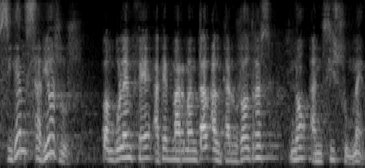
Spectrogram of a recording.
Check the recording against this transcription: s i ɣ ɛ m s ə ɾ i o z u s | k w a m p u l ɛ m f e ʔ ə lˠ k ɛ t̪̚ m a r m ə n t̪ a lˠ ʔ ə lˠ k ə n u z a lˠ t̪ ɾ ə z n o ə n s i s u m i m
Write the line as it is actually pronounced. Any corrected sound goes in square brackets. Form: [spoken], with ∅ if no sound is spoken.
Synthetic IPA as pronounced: s i ɣ ɛ m s ə ɾ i o z u s | k w a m [b] u l ɛ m f e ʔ ə [∅] k ɛ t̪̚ m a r m ə n t̪ a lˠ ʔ ə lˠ k ə n u z a lˠ t̪ ɾ ə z n o ə n s i s u m [ɛ] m

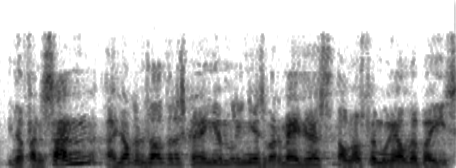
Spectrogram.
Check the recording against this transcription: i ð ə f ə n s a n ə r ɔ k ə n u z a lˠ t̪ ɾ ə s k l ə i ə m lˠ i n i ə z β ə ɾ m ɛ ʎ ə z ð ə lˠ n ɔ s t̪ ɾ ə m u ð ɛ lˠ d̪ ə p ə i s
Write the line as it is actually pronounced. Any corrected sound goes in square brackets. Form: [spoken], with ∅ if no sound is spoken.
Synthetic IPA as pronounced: i ð ə f ə n s a n ə [ʎ] ɔ k ə n u z a lˠ t̪ ɾ ə s k [ɾ] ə i ə m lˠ i n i ə z β ə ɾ m ɛ ʎ ə z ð ə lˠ n ɔ s t̪ ɾ ə m u ð ɛ lˠ d̪ ə p ə i s

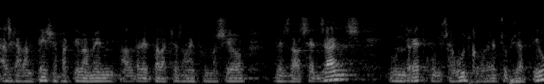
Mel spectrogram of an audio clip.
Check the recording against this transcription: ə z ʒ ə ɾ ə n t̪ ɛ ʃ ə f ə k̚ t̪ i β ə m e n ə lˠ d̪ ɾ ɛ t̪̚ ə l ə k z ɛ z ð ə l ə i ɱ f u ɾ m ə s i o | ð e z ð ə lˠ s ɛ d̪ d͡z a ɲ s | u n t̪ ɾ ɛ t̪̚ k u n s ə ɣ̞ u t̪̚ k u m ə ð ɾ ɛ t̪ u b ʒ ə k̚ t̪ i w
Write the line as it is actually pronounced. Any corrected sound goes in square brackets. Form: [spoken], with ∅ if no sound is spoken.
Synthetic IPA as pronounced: ə z [ɣ] ə ɾ ə n t̪ ɛ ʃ ə f ə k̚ t̪ i β ə m e n ə lˠ d̪ ɾ ɛ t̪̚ ə l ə k [s] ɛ z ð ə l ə i ɱ f u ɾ m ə s i o | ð e z ð ə lˠ s ɛ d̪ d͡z a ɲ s | u n [d̪] ɾ ɛ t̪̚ k u n s ə ɣ̞ u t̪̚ k [ɔ] m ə ð ɾ ɛ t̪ u b ʒ ə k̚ t̪ i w

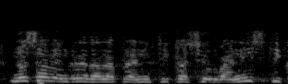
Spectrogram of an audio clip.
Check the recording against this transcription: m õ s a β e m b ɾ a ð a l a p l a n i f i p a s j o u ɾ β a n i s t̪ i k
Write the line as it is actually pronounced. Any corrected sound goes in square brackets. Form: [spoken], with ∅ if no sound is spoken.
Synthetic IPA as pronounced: [n] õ s a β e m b ɾ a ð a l a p l a n i f i [k] a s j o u ɾ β a n i s t̪ i k

